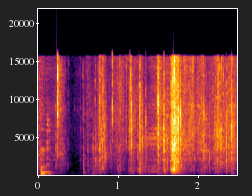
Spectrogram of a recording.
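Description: Clear plastic bag of shellac flakes crinkling as it is handled and folded, with irregular crackles and a sharper crackle near the end.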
